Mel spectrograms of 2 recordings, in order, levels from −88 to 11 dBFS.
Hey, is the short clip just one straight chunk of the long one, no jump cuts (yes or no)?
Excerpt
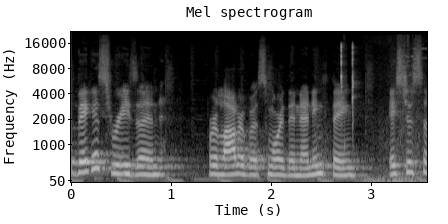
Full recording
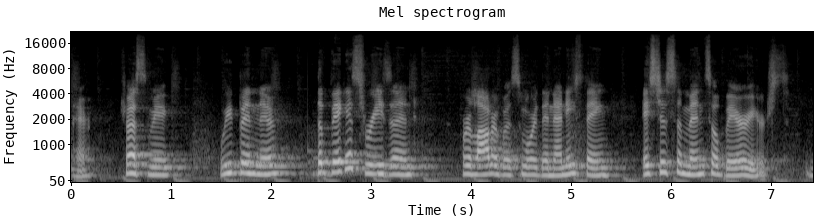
yes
